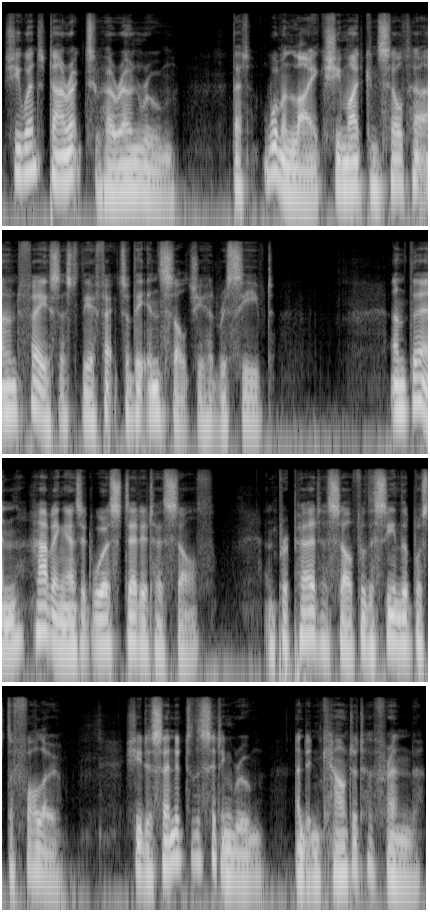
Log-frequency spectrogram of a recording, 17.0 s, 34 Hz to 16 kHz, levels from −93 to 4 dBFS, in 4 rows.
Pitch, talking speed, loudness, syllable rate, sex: 95 Hz, 190 wpm, -19 LUFS, 5.5 syllables/s, male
